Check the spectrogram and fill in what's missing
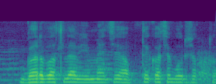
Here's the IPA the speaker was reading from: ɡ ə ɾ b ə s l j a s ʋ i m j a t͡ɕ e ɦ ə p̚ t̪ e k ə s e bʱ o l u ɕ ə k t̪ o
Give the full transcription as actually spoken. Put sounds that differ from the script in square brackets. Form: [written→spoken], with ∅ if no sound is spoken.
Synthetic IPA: ɡ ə ɾ b ə s l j a [s→∅] ʋ i m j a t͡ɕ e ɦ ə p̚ t̪ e k ə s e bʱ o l u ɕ ə k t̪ o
